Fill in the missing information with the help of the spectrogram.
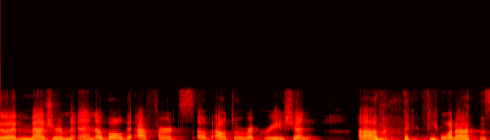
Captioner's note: chuckles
